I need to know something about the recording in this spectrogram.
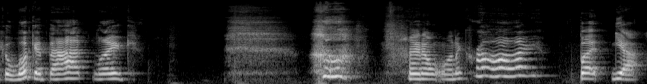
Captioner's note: sighs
